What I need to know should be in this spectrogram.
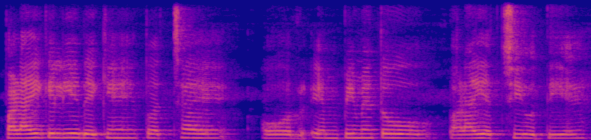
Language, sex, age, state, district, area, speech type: Hindi, female, 45-60, Madhya Pradesh, Bhopal, urban, spontaneous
